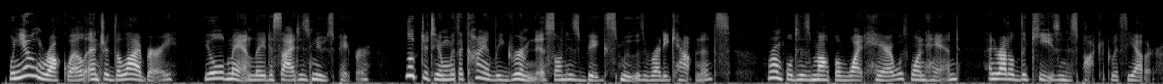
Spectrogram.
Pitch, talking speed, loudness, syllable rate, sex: 225 Hz, 230 wpm, -20 LUFS, 6.5 syllables/s, female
